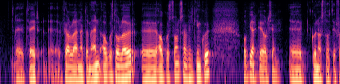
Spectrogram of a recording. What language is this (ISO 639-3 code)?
isl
